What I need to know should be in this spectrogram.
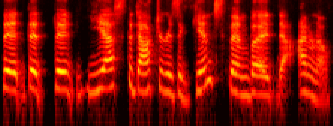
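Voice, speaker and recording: A woman with a fairly high voice speaks up on a fan panel call. She is tentative and hedges her points while she works them out. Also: unhurried, creaky, a little mellow, lo-fi sound. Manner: tentative, thinking aloud. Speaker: audience member invited to speak. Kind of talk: casual panel discussion.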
